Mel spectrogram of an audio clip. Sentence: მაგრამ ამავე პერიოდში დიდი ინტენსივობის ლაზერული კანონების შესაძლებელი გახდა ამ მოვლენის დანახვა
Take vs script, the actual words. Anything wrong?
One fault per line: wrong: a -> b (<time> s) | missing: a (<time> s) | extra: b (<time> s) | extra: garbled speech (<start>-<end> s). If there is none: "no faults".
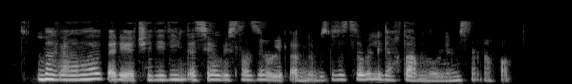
no faults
